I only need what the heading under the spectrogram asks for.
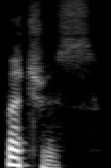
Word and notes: buttress: British English

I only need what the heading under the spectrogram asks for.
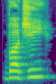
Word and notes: budgie: British English

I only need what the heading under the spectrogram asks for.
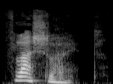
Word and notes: flashlight: British English

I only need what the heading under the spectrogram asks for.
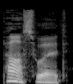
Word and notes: password: British English

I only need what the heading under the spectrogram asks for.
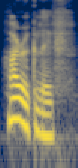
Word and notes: hieroglyph: British English

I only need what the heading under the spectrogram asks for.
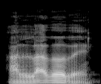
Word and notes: al lado de: Spain Spanish

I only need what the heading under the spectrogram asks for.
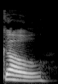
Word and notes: goal: British English

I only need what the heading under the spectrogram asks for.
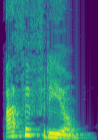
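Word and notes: hace frio: Spanish (Spain)

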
